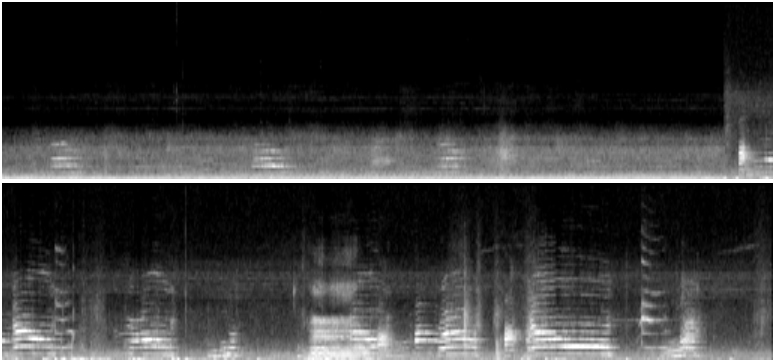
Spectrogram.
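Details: Stuart, a two-month-old white kitten, cries among two nursing mother cats, Mel the calico and Pepper. Faint meows over a steady low hum give way to a busier stretch of repeated high, arching meows and clattering movement.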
